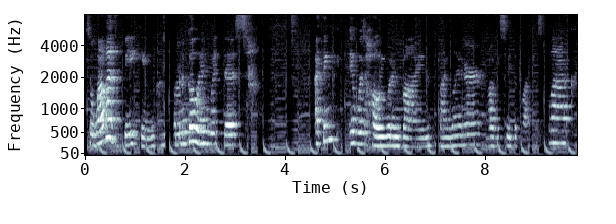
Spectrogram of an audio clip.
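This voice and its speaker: A woman's voice: on the high side, unhurried. Chatty young woman, roomy distant sound. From Canada. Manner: chatty, rambling, frequent "like". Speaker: vlogger. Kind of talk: casual chat while doing makeup. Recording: echoey room, distant mic, faint music.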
